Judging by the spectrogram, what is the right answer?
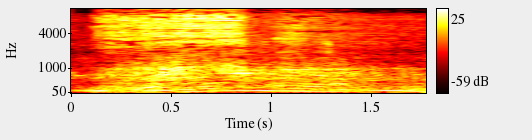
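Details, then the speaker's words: Toyota Fortuner gasoline, after removing clogged catalytic converter that caused low power, rattle and misfire: quick rev with strong free-flowing rush from tailpipe, no choking or rattle; exhaust unrestricted, normal revving. "Okay na. May power na rin. Tsaka, mas ano na siya, mas tahimik na. Then, wala na rin yung kalansing."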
